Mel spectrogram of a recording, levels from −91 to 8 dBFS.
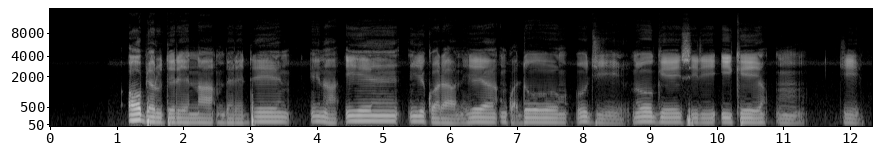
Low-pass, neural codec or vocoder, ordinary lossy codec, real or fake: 14.4 kHz; none; Opus, 64 kbps; real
